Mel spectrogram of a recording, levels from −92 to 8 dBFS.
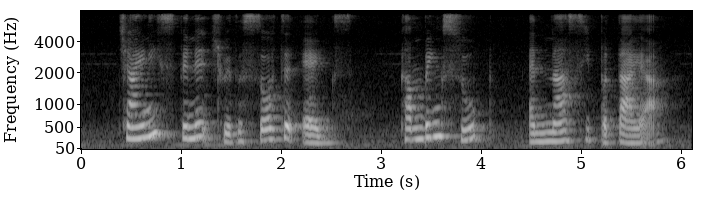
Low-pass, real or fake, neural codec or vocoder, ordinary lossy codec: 7.2 kHz; real; none; none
